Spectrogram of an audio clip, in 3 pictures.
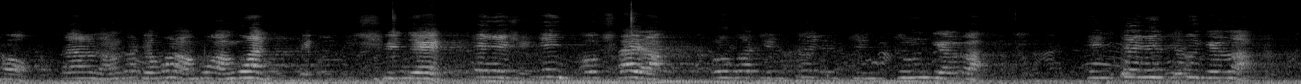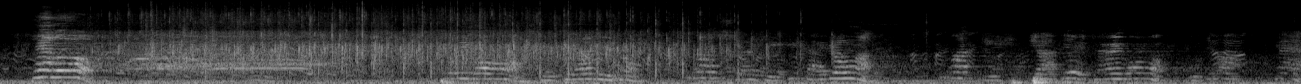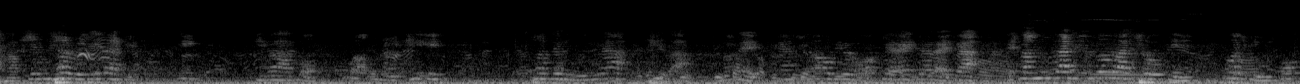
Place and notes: Taipei, Taiwan - Speech
Long-term push for Taiwan independence, The current political historians have ninety-year-old
Binaural recordings, Sony PCM D50 + Soundman OKM II
Zhongzheng District, Taipei City, Taiwan, 19 April 2014, ~22:00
